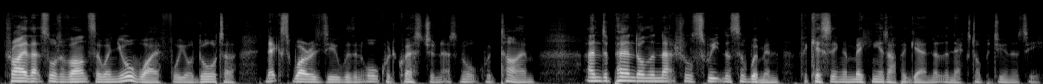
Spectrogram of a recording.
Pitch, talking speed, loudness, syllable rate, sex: 120 Hz, 235 wpm, -21 LUFS, 6.3 syllables/s, male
